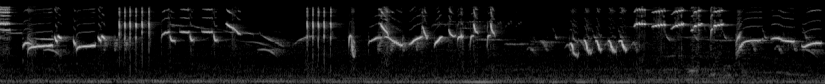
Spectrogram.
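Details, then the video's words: A Mountain tailorbird singing actively: a fast, varied, high-pitched song of thin whistles, sharp slurred notes and quick trills, with barely a pause. "tledekan gunung gacor bikin emosi dan langsung bunyi"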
